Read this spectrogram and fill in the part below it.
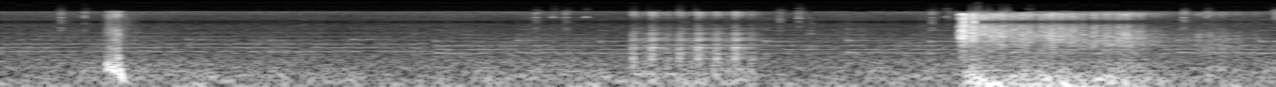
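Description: Explosions and impact bursts from X-COM: Terror From the Deep gameplay: a sharp crack near the start, a rattling burst midway, then a heavier boom with a lingering noisy tail near the end, over a steady electronic hum.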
